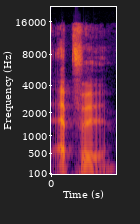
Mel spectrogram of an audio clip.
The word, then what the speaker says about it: Äpfel: When it comes to the pronunciation of this letter, just think of the English term bat. And now use the same pronunciation as in the Ä from bat and use it for Äpfel, for example.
